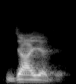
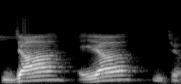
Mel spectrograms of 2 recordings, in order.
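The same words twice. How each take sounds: First: Said in the usual way. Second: Very slow जायज, split जा... य... ज; drawn-out dictation of जायज with gaps; syllable by syllable. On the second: Shown as a demonstration. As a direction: sound out जायज piece by piece. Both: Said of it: "देखिए जा का आंकड़ा लगाएंगे".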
